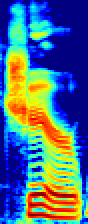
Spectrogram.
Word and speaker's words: char: Oh, it's char. It's charwoman because the word char. It's actually pronounced chair with an e.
